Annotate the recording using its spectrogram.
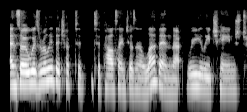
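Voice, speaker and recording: This woman speaks with an American accent. The background is quiet. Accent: international-school American. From US and Gulf (Saudi Arabia, Kuwait). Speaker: podcast guest, embroidery teacher. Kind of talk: casual interview chat.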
